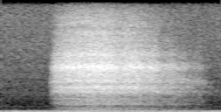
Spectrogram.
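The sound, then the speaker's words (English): A single slow, deliberate breath, drawn in and let out in one long airy rush lasting over a second, over a faint steady hum, with no talking. “It's like you actually probably breathe a little faster than what you just did.”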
